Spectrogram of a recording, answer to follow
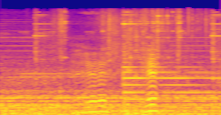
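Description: Film soundtrack audio from an action scene: background score with held high tones that come in about a second in, a metallic jingling, and a brief voice.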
